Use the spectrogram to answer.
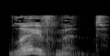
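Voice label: "lavement", British English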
